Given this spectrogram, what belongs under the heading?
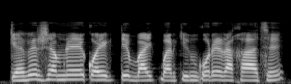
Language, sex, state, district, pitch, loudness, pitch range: Bengali, male, West Bengal, Cooch Behar, 195 Hz, -14 LUFS, 190-215 Hz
